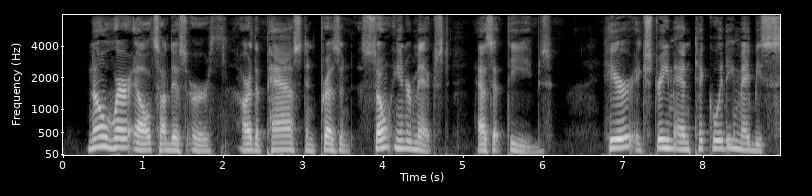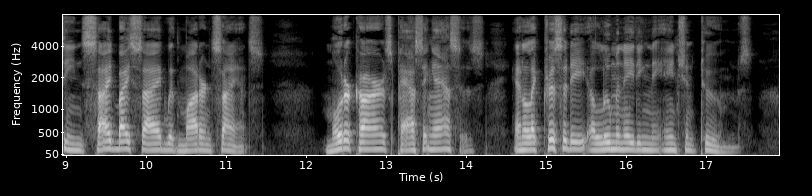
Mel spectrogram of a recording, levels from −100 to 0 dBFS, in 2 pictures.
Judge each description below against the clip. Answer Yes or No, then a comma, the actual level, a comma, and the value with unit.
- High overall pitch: No, medium, 140 Hz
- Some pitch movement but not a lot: Yes, average, 3.3 semitones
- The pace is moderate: No, slow, 125 wpm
